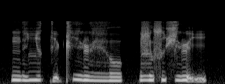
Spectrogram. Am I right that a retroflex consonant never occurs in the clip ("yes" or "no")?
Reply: no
